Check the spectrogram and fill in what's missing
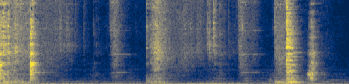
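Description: Nigella seeds go into hot mustard oil in a pan, producing bursts of sizzling and crackle between quieter gaps, with utensil clinks against the pan.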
